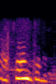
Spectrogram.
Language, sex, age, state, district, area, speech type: Odia, female, 45-60, Odisha, Sundergarh, rural, conversation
